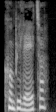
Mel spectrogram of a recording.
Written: kompilator

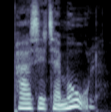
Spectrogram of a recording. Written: paracetamol

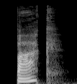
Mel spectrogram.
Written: bark

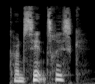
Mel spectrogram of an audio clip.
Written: koncentrisk

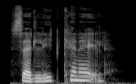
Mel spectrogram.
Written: satellitkanal

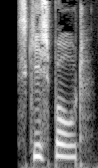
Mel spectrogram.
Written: skisport

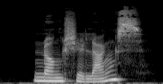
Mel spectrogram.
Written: nonchalance

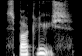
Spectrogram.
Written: spotlys

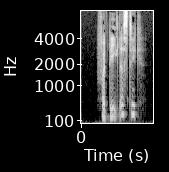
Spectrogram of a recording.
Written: fordelerstik

